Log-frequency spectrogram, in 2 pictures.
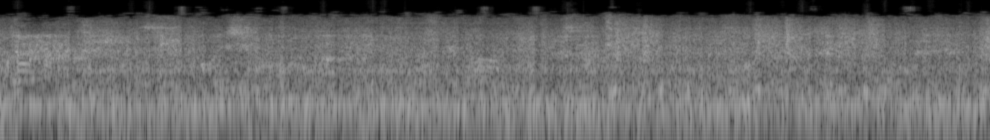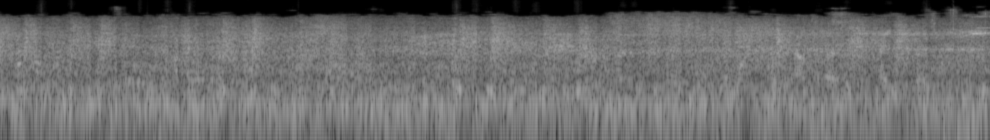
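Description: A London Underground train on the Hammersmith and City line rumbles continuously with rhythmic clickety-clack of wheels on rail joints, loud and close throughout, with people talking over it.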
